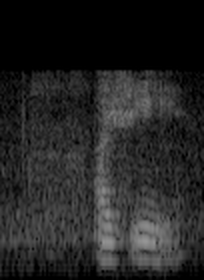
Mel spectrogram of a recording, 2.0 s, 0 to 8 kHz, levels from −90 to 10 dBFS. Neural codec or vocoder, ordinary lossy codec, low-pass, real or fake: none; AAC, 16 kbps; 7.2 kHz; real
